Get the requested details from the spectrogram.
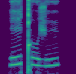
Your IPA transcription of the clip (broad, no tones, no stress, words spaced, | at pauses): eǃoʒy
